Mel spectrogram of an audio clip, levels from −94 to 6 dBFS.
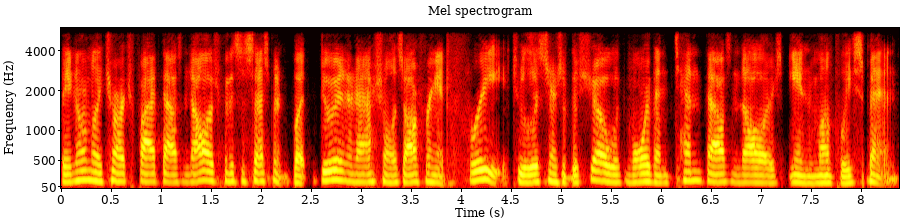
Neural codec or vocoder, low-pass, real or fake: codec, 16 kHz, 2 kbps, FreqCodec, smaller model; 5.4 kHz; fake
